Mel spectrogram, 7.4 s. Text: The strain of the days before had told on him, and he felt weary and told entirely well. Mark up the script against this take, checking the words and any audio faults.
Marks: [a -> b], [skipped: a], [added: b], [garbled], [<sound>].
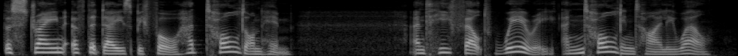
The strain of the days before had told on him, and he felt weary and told entirely well.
